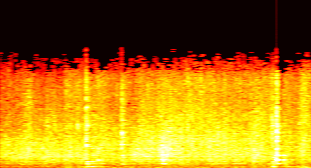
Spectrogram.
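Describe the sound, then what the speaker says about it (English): Fresh spinach wilting in a pan with a splash of Pernod hisses loudly and evenly while a utensil stirs it, scraping with a few sharp clacks against the pan. No one speaks. "Just keep stirring until it's all wilted"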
